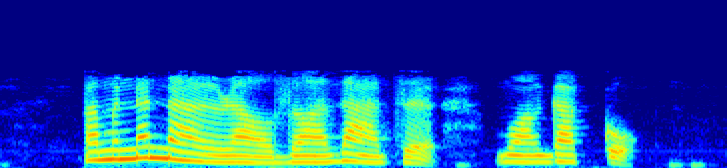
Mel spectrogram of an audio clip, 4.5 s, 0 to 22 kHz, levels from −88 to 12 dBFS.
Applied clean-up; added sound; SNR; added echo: none; none; none; none.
